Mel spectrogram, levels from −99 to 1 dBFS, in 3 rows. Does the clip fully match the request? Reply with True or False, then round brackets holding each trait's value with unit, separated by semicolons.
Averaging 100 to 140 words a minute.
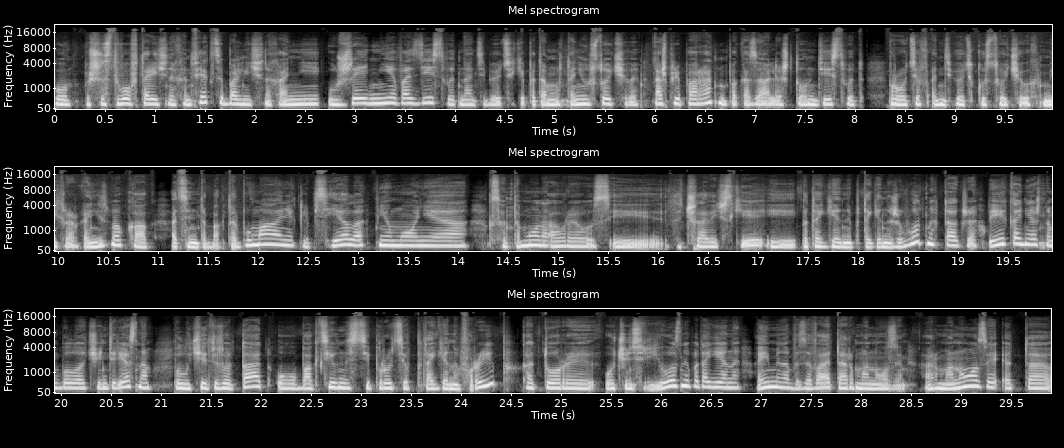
True (120 wpm)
